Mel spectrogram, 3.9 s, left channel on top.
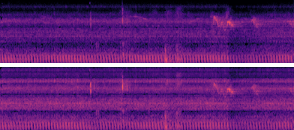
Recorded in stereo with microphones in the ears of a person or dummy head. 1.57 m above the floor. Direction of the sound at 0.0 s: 55° right (ahead or behind).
